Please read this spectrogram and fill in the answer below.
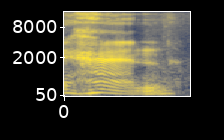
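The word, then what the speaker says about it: hand: लफज़ है हैंड तो हम बोलेंगे हैंन। तो यह था रूल एन डी का जिसमें डी साइलेंट होता है।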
